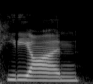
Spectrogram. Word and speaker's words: Hedeon: So I think I naturally gravitate toward Hedion, but it is spelled H-E-D-E-O-N. It's pronounced Hedion.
